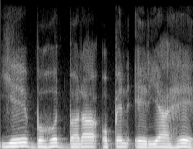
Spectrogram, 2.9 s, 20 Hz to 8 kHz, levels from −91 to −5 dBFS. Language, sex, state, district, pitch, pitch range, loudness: Hindi, female, Arunachal Pradesh, Papum Pare, 170 Hz, 160-175 Hz, -13 LUFS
